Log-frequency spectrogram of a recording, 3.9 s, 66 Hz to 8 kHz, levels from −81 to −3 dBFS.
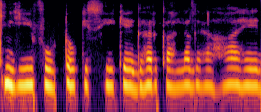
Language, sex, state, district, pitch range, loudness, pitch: Hindi, female, Uttar Pradesh, Lucknow, 205-215 Hz, -16 LUFS, 210 Hz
